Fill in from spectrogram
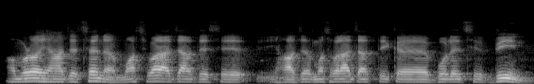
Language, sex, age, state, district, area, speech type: Maithili, male, 60+, Bihar, Purnia, urban, spontaneous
